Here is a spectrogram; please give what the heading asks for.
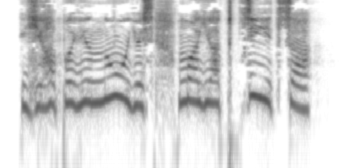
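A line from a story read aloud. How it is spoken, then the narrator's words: Exclaimed. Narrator (Russian): воскликнул Арсеки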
